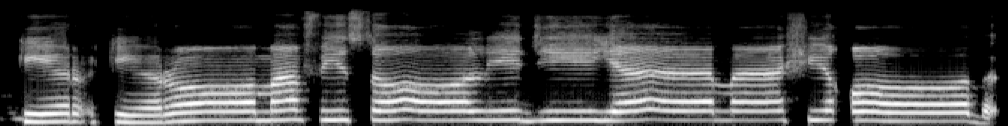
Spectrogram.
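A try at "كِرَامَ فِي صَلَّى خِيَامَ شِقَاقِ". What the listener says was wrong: Shikok. Lagunya masih ketinggalan nih. Kiroma fisol. Kiroma fisol khiyama shikok. Panjang. titiknya lupa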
